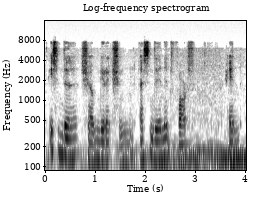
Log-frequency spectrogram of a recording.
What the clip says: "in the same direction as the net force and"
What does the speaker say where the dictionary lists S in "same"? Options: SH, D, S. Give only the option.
SH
